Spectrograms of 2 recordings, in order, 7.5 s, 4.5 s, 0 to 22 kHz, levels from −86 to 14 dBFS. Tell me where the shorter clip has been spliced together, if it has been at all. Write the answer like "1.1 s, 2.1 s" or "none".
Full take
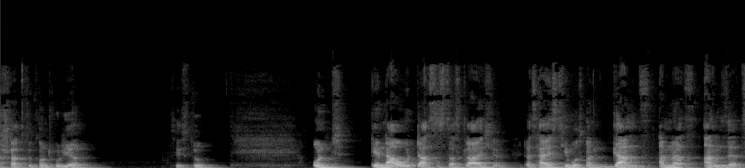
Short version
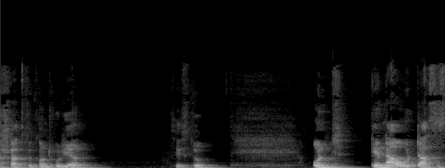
none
